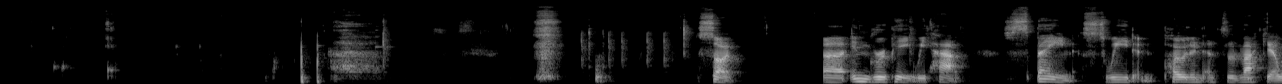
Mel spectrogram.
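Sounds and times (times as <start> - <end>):
person sneezing: 5.4 - 5.7
speech: 7.1 - 7.4, 8.2 - 12.8.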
